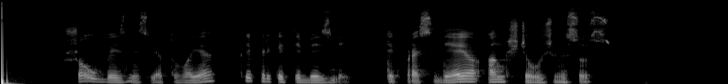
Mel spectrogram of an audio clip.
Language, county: Lithuanian, Vilnius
